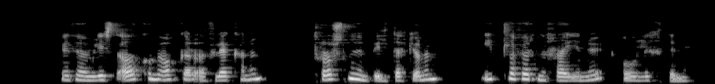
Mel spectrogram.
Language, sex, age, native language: Icelandic, female, 40-49, Icelandic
